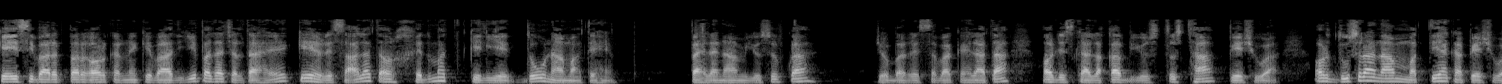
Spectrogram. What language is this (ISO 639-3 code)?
urd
